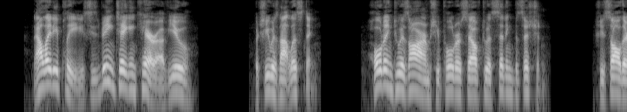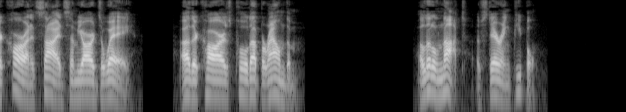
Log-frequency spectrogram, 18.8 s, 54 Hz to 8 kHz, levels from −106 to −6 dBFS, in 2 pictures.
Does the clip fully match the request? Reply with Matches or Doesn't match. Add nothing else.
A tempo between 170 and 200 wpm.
Doesn't match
